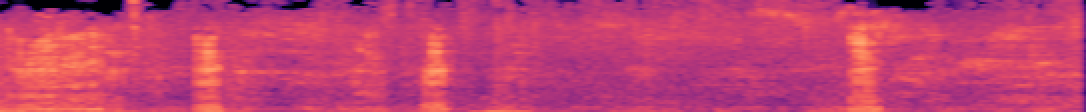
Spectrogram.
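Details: Angry pigs on a farm give harsh, broadband squeals every second or two over a bed of low, rumbling grunts.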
